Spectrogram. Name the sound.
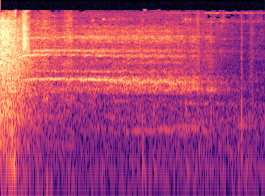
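horse neighing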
